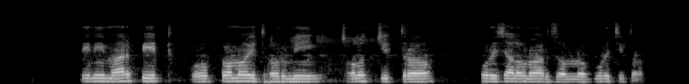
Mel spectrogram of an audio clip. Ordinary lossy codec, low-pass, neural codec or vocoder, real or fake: AAC, 48 kbps; 7.2 kHz; none; real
